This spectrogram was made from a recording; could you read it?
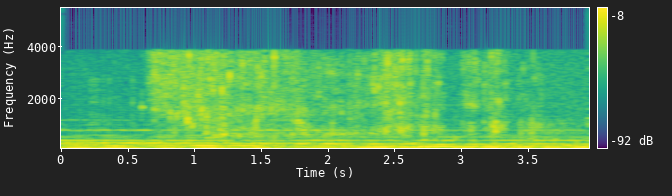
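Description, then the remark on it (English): Water pours steadily into a glass, a continuous gurgling stream that runs for several seconds without pause over a low background hum, with no one speaking. “I set a glass of water. I pour a glass of water.”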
